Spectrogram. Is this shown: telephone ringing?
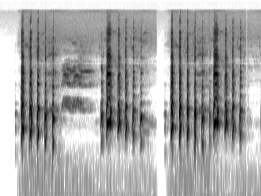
no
